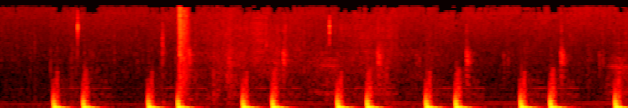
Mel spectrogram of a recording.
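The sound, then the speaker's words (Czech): Heartbeat, with six full lub-dub double beats and the start of a seventh in a steady, even rhythm. The beats are low, loud and thumping, with silence between them. “Nějaký tluk od srdce. Mm-hmm. Výborně, úplně správně.”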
